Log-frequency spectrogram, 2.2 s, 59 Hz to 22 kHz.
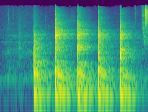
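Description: The handle of a Simpsons Chubby 2 Super Badger shaving brush, soaked beforehand in a shaving soap, is tapped on a surface. Five sharp, evenly spaced knocks sound, each with a dull low body and a quick decay, followed by a fainter tap at the end.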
